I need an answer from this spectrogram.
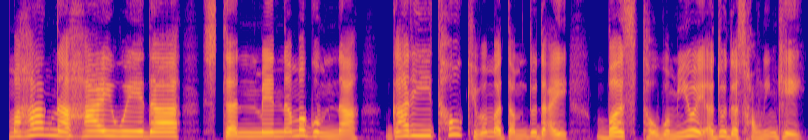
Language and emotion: Manipuri, angry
